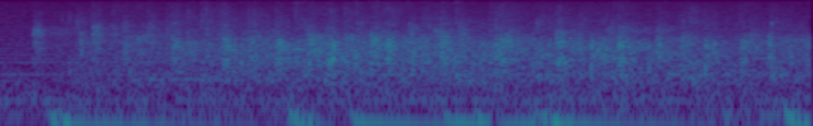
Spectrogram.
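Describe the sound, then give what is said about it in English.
A crowd bursts into sustained applause, many hands clapping in a dense, steady wash of sound that holds at an even level for about four seconds, with no one speaking over it; the applause answers a question asking how many in the audience are married. “By round of applause, how many here are married?”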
